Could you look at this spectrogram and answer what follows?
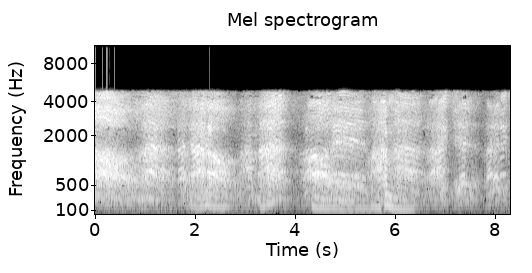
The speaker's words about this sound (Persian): وقتی مزاح میکنیم با دوستانهایی که موافق نیستند ادامه بدیم، صلوات بفرستن. حالا اونایی که موافقن بگیم صلوات بفرستن.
